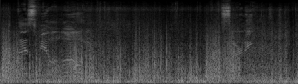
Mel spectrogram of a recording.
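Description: Strong wind buffets a microphone high on a cloud-covered mountain, a continuous low rumbling roar with gusty swells throughout.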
